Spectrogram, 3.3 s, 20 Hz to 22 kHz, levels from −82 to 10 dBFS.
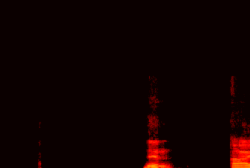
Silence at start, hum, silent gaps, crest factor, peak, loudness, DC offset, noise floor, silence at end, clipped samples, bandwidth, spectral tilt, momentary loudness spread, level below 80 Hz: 1.9 s; none; none; 20 dB; -16 dBFS; -33 LUFS; under 0.1%; -87 dBFS; 0 s; under 0.1%; 12 kHz; -6.5 dB/octave; 19 LU; -76 dBFS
